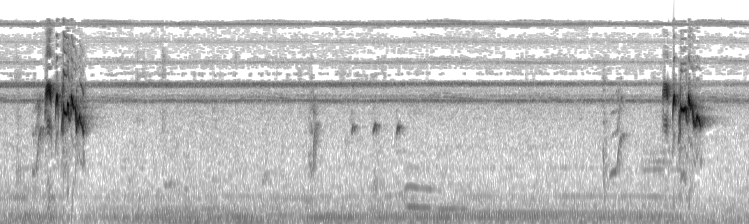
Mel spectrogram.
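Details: Tame pet sooty-headed bulbul giving two short, bright, bubbly phrases that tumble downward, about six seconds apart, with a quiet gap between and a steady high electronic whine behind.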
